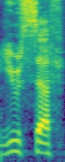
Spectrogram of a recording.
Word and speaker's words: Yusef: Yusef is how to pronounce his name.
